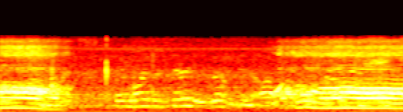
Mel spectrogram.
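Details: Loud, rasping snores from a little girl with a buzzing, whistle-like tone, one on each breath in and out; snoring in a child.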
